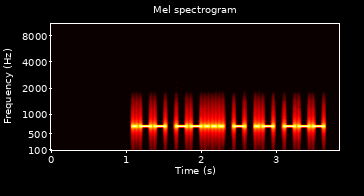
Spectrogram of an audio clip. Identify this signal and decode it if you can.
Morse code, heard as a keyed tone, about 25 wpm, 700 Hz. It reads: W7TAO
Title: NA SOTA Chaser Callsigns 25wpm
